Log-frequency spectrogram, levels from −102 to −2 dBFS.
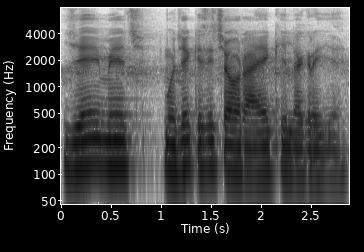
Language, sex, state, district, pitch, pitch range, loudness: Hindi, male, Uttar Pradesh, Lucknow, 110 Hz, 100-120 Hz, -14 LUFS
